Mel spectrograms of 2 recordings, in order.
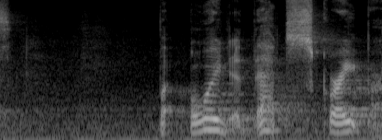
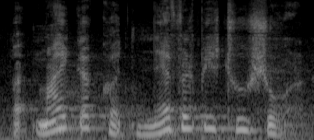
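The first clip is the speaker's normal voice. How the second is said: plain reading voice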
